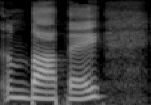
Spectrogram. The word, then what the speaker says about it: Mbappe: For France, you should know Kylian Mbappe. It is pronounced Mbappe.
